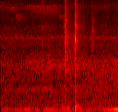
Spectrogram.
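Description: Two quick sharp clicks, about a fifth of a second apart, as a tarot card is set down, over a low steady room hum.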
